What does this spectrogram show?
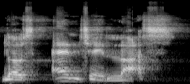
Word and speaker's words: Los Angeles: Los Angeles should be pronounced as it reads, that is, Los Angeles.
